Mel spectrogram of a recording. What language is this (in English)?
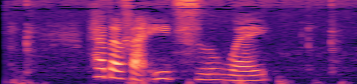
Chinese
